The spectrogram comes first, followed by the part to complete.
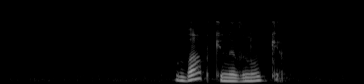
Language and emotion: Russian, sad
